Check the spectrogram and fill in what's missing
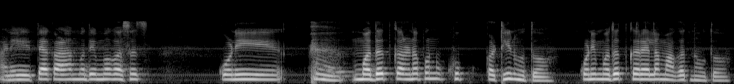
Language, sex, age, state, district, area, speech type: Marathi, female, 18-30, Maharashtra, Solapur, urban, spontaneous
